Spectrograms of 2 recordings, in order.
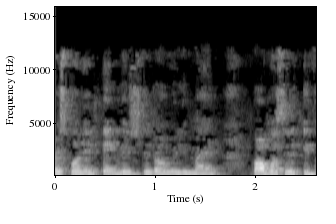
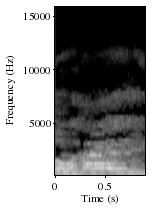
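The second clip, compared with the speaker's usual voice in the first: very high, fake, put-on phone voice; 11 semitones higher than usual. Retelling greeting a relative on the phone: put-on voice greeting a relative. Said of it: "you have to put on that voice".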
